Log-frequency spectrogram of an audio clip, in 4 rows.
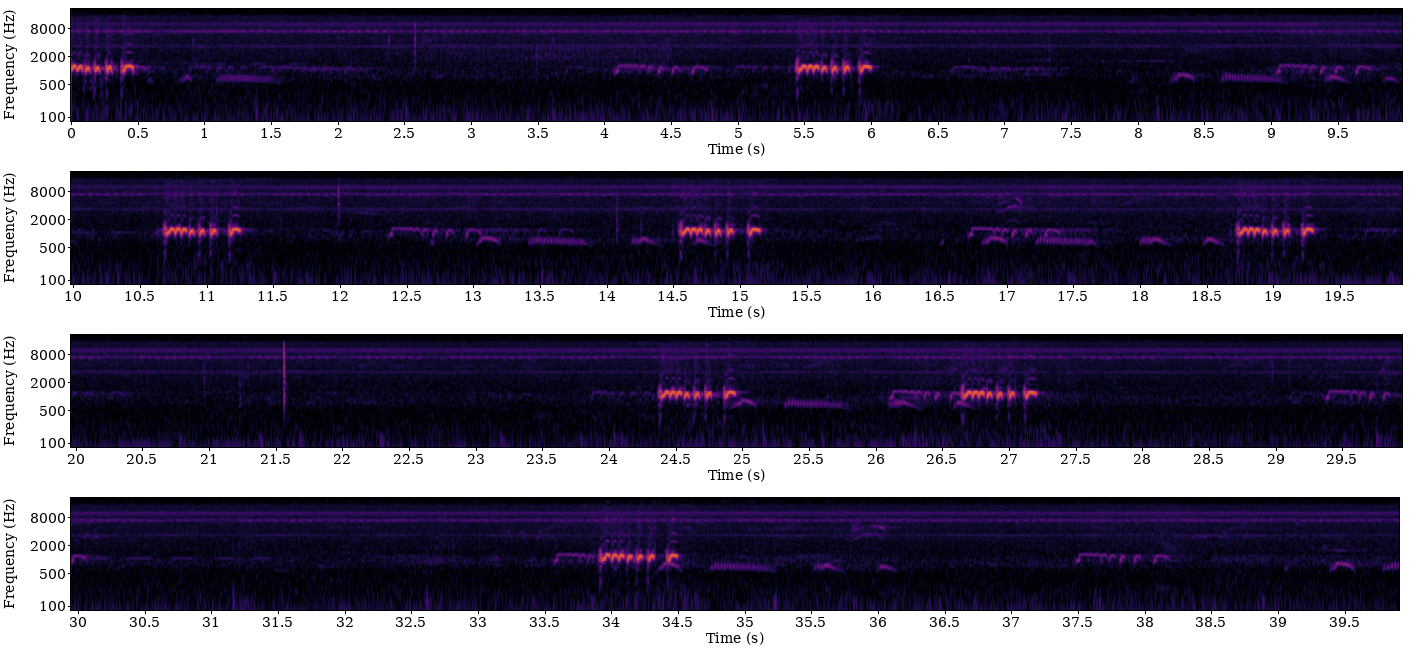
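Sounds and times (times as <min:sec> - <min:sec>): dove cooing: 0:00.0 - 0:02.0, 0:04.1 - 0:07.3, 0:08.0 - 0:11.4, 0:12.4 - 0:15.2, 0:16.7 - 0:19.9, 0:23.8 - 0:27.3, 0:29.4 - 0:30.2, 0:33.6 - 0:36.2, 0:37.5 - 0:38.2, 0:39.3 - 0:39.9.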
